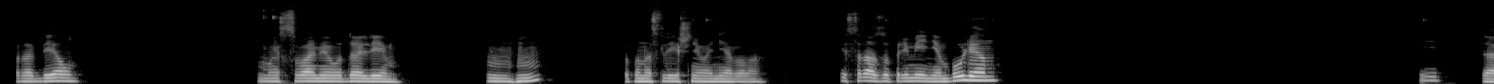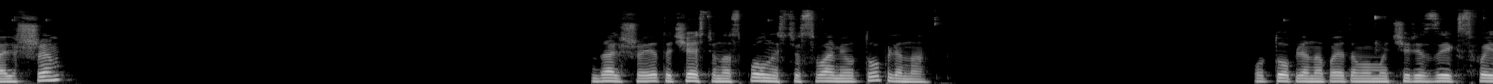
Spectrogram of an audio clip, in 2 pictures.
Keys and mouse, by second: 2.8 shift+z, 4.0-5.8 middle drag, 6.9 shift+middle click, 8.8-9.9 drag, 10.7-11.3 middle drag, 12.1 shift+middle click, 12.9 /, 14.0 shift+middle click, 14.7 middle click, 15.3 shift+middle click, 16.9-19.1 middle drag, 19.5 shift+middle click, 20.0-22.6 middle drag, 24.2 Tab, 25.0 click, 25.6 shift+middle click, 26.0-27.8 middle drag, 28.7 x.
